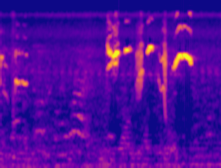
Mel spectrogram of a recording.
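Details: Song of a selendang biru beginning to sing fully: after a quiet start, a cluster of loud, high, sharp chirps and a thin downslurred whistle come in a quick sequence.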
